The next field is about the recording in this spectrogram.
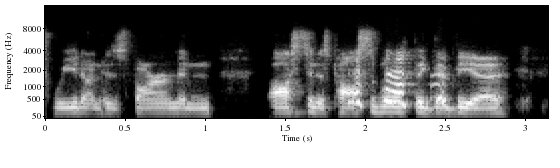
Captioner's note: laughs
